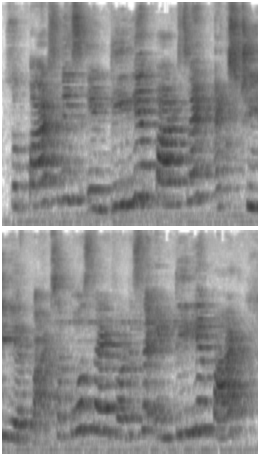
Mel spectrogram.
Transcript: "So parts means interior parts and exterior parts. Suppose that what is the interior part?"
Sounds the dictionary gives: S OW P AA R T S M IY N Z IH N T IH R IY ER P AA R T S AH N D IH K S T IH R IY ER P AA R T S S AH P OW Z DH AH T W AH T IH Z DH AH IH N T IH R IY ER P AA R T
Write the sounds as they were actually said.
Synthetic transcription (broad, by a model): S OW P AA R T S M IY Z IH N T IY R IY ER P AA R T S AH N D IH K S T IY R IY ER P AA R T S S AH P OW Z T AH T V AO T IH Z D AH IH N T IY R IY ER P AA R T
